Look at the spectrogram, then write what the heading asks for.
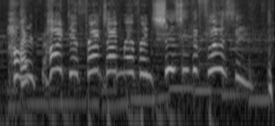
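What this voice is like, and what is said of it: Little girl voice. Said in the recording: “Oh, you're going to be doing that little girl voice”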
